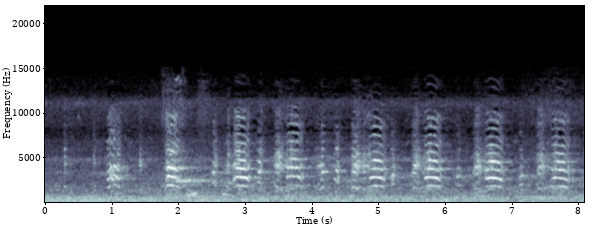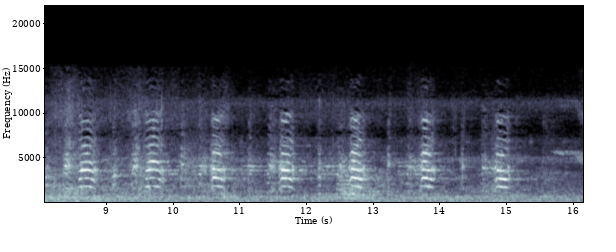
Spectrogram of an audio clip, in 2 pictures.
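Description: A bird calling over and over, short arched notes about once a second that stop near the end, over a faint steady background of forest noise.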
